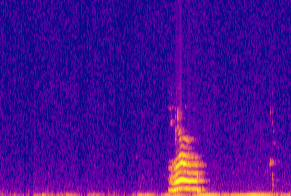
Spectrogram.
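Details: A young kitten, teased with a finger while resting in its scratching house indoors, nervous yet eager to play, gives a single short harmonic meow that holds steady then dips at the end, over a low rumbling background.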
